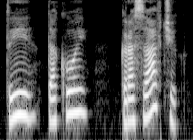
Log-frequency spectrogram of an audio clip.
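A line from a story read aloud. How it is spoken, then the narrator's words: Slow breathy whisper. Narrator (Russian): медленно выдохнула она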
